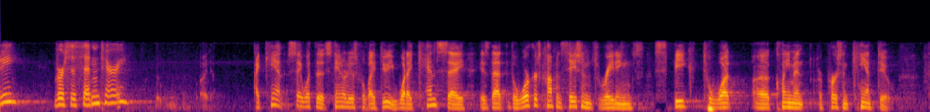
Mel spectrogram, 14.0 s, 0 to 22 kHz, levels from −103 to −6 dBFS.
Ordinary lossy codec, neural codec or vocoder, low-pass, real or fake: Opus, 16 kbps; none; 5.4 kHz; real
